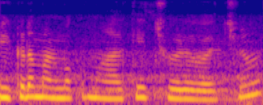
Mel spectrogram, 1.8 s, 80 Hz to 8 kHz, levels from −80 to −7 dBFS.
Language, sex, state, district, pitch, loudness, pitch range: Telugu, female, Andhra Pradesh, Krishna, 235 Hz, -22 LUFS, 215-245 Hz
